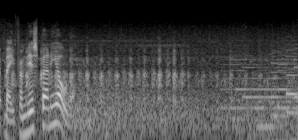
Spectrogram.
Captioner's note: Patch panting; classical music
